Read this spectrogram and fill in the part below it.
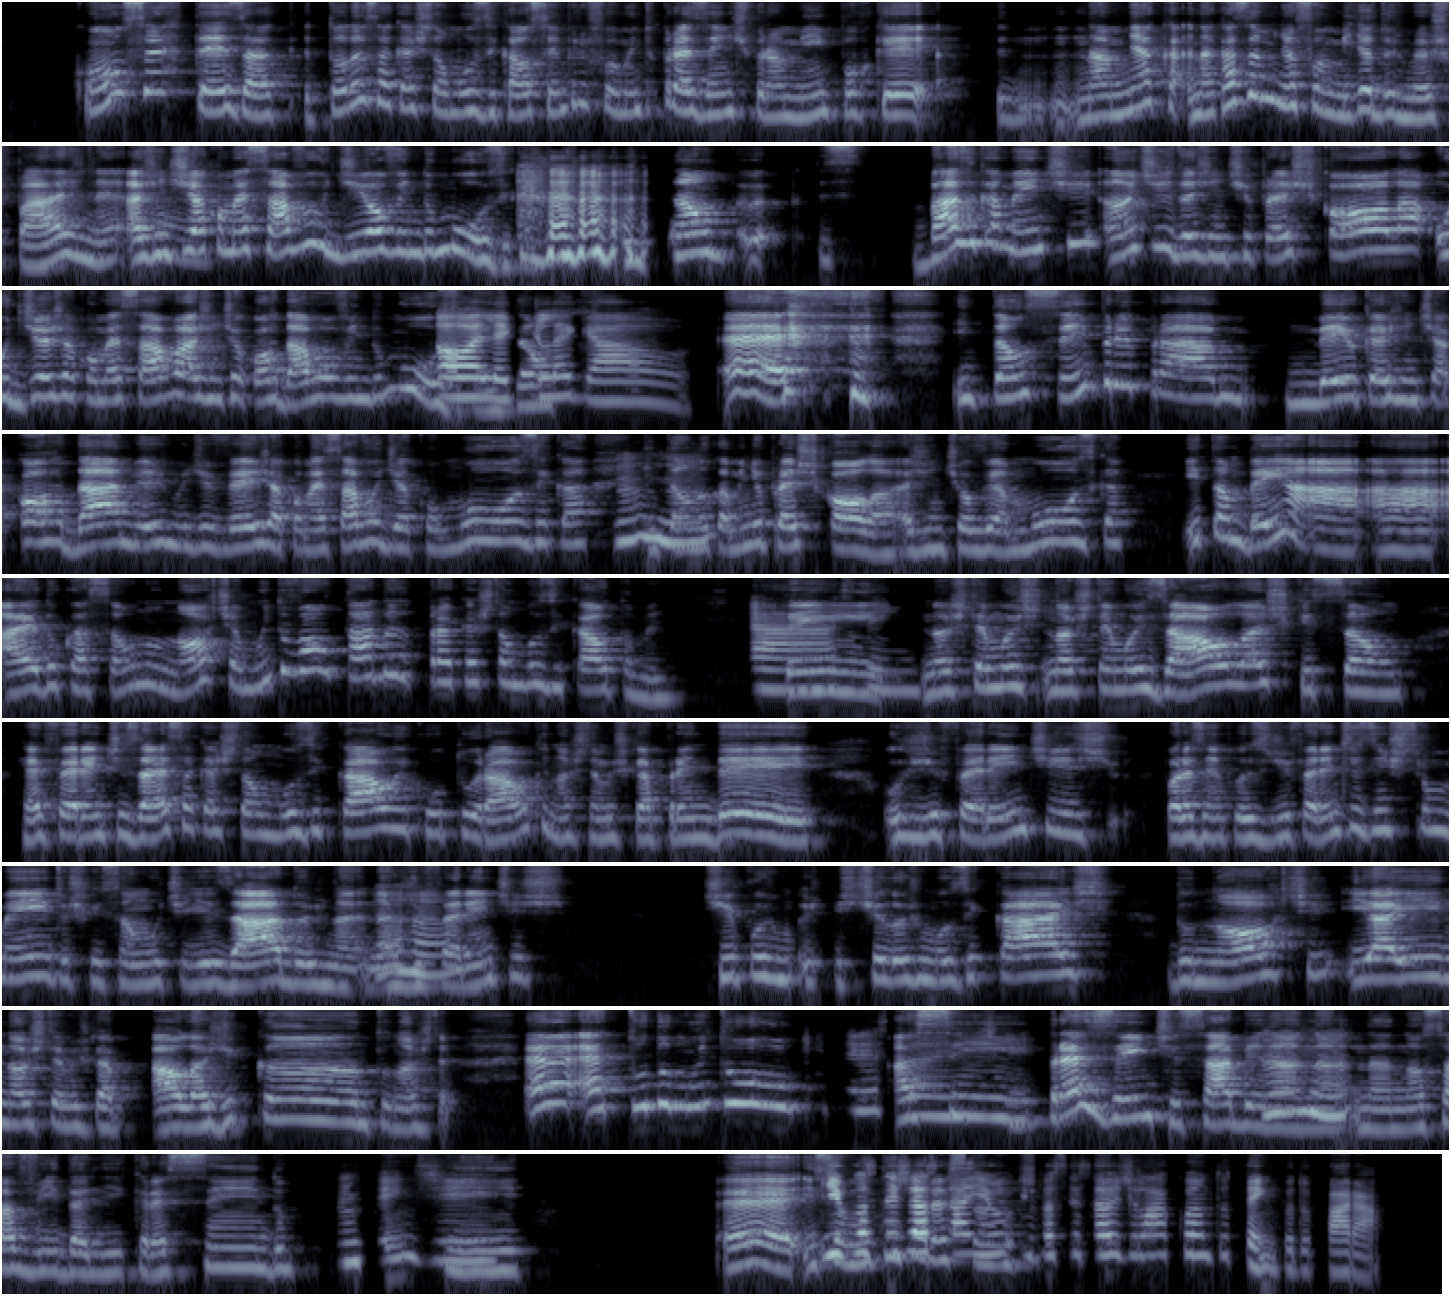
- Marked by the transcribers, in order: other noise; laugh; chuckle
- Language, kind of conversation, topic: Portuguese, podcast, Que música você ouve para se conectar com suas raízes?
